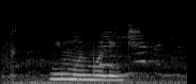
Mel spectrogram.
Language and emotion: Russian, neutral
